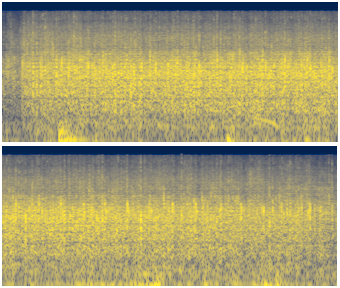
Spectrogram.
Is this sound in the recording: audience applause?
yes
